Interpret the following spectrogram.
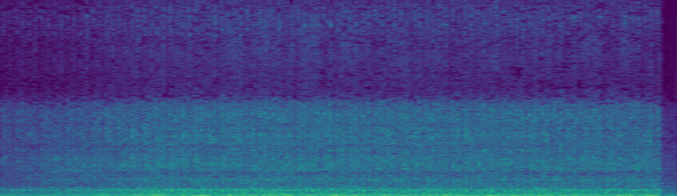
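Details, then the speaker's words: Toyota Fortuner diesel, misses and knocks once warm though it starts fine cold, heavy vibration felt inside: uneven stumbling clatter and loping beat at idle, about three to four pulses a second; misfire from faulty injectors. "देख सते कैसा य पूरा वाट हो रहा है इजन इसका काफी ज्यादा वाइब्रेशन हो रहा"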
